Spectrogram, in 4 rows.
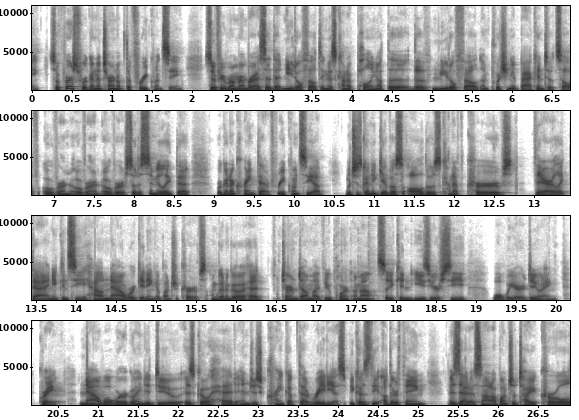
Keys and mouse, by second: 9.1-10.9 drag, 11.7-12.7 drag, 15.4 click, 16.5-17.6 drag, 20.0 click.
